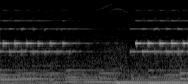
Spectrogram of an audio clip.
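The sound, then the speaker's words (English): A phone's electronic alert tone for a health notification chirps in quick, repeated pulses, pauses briefly, then resumes its bright beeping pattern, clear, with no one speaking. “So that just sent out a health notification?”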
